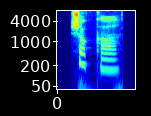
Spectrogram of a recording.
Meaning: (adverb) much (to a great extent); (adjective) instrumental singular of sok
- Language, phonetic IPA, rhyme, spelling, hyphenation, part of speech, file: Hungarian, [ˈʃokːɒl], -ɒl, sokkal, sok‧kal, adverb / adjective, Hu-sokkal.ogg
